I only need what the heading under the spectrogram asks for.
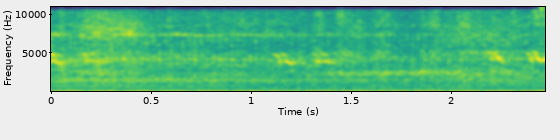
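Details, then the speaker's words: BMW E92 335i N54 with 17T hybrid turbo idling deep and lumpy with a rhythmic stumble, no fault codes or dash warnings; owner suspects a cylinder down on compression or misfiring, cause unconfirmed, appeared one day after previously running fine. "yeah to me that sounds like a cylinder's down um or a cylinder is still firing but it's not firing properly"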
